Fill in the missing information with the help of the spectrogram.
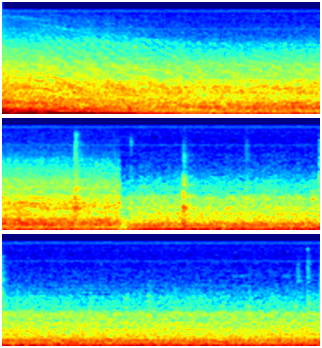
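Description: A video game train with weak brakes rumbles heavily as it slows, its deep roar fading over the first seconds into a steady mechanical hum with faint clicks and ticks, no voices.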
